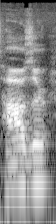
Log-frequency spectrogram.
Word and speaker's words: HAUSER: We're going to be getting into HAUSER. I believe that's how you pronounce it. It's HAUSER.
